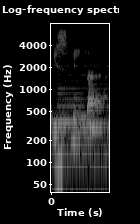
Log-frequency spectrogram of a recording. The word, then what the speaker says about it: Bismillah: Tapi kalau sebelum lafaz Allah itu kasroh bi misalkan, atau mi, maka kita bukan Allah bacanya, tapi Bismillah, bukan Bismillah tapi Bismillah. Sama dengan billah, jangan biwah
